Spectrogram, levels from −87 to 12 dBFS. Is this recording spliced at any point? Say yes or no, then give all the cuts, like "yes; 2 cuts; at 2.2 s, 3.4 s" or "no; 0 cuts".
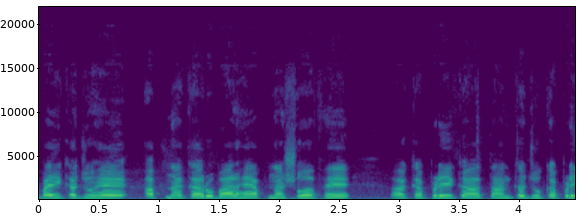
no; 0 cuts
